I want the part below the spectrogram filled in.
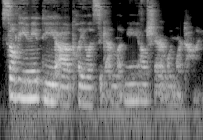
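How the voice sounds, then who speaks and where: Female art instructor, gentle and chatty, live-stream audio with room echo. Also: mid-range voice, steady tone, moderate pace, distant mic, slight background noise. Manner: soft-spoken, chatty, answering viewers while drawing. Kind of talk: live online art class.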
